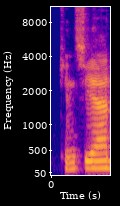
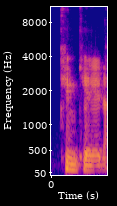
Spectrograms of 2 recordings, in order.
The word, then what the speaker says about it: Kincaid: unquote significant interest in Kinsey ad if that's how you say his name Don King Kate I think Kincaid I knew I was saying that wrong yeah hey hey whoa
